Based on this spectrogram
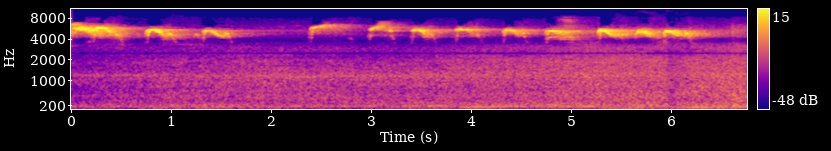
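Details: Pallid swifts calling over Cullera, a coastal locality in Valencia province, Spain: high, buzzy, trilled screams in short bursts, roughly two a second, with a brief pause before the series resumes; faint steady background hiss.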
